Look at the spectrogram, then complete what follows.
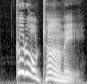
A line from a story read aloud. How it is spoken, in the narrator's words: he cried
